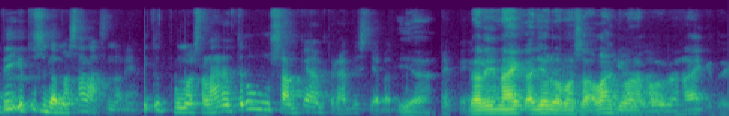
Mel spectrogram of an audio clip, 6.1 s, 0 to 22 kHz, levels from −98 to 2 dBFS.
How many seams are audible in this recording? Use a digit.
2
